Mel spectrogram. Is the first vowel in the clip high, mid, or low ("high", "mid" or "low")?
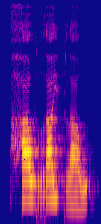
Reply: low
